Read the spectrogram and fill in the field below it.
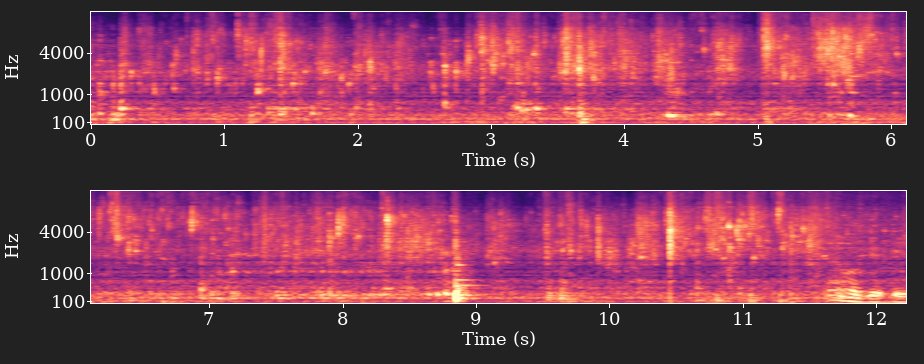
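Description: Tap water splashes steadily into a jar of sprouts, rinsing them in a continuous running, gurgling stream with small clinks and shifts throughout.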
